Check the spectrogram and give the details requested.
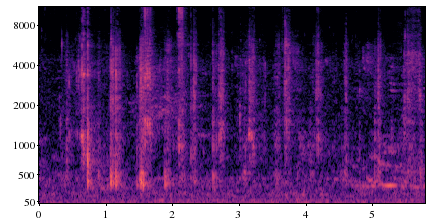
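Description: Close-miked crunching and chewing of raw vegetables dipped in sambal, a string of irregular crisp crunches and mouth clicks about two a second.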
